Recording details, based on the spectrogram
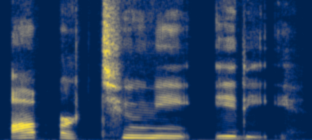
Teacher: stress that third syllable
